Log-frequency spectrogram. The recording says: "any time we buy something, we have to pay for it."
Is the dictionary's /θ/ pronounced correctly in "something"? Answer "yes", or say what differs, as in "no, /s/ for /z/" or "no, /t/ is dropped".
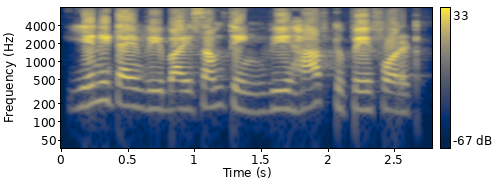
no, /t/ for /θ/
